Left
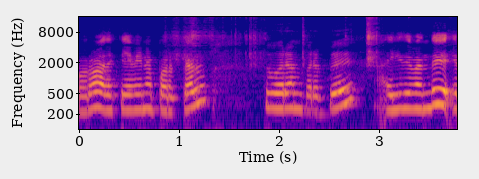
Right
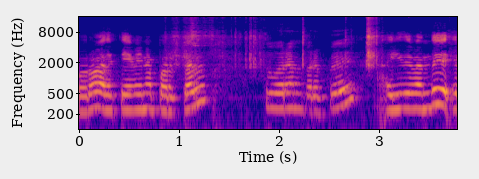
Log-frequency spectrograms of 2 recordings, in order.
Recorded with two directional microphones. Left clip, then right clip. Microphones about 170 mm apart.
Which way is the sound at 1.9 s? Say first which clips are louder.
Left 4 dB; 50° left (ahead or behind).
